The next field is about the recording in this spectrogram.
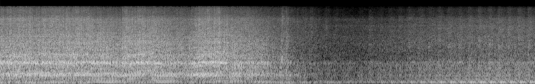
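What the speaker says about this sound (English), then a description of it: "Sounds like a big block." An old classic car with a big-block engine revs hard and loud at close range, then drops back to a rough, lumpy idle.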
